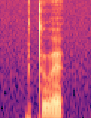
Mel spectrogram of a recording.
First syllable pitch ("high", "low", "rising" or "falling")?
low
